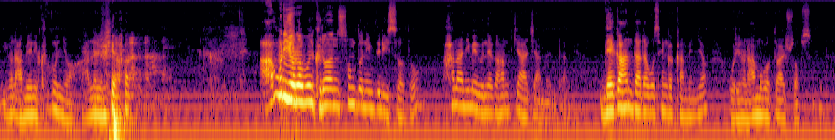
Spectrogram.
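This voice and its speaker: High-pitched guy preaching sunday, emphatic, rises and drops, faint hum. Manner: emphatic, swelling then dropping low. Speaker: pastor. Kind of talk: live Sunday sermon. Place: church sanctuary.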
